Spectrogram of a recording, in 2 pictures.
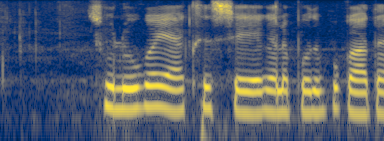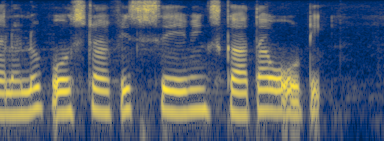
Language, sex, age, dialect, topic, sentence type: Telugu, male, 46-50, Telangana, banking, statement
